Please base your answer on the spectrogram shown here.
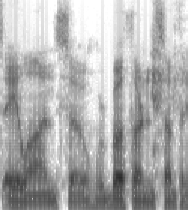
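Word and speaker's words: élan: the consensus Google pronunciation is telling me it's pronounced Alon so we're both learning something here today okay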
